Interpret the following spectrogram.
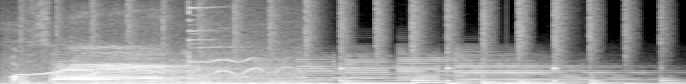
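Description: Edited-in comedy sound effects: a long bleat-like call that rises and falls, then a wobbling whistle tone. From about halfway, background music with a quick regular beat.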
